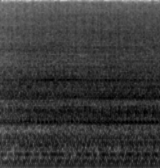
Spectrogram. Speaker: And the exhaust is now working again. And if you listen carefully, solid rice cake farts. Not a misfire at all.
